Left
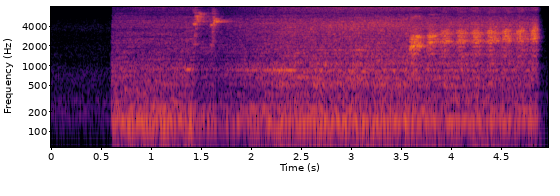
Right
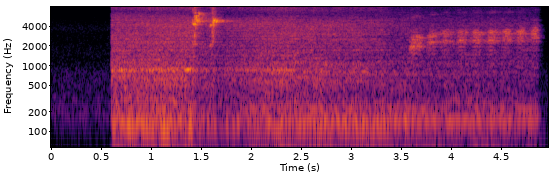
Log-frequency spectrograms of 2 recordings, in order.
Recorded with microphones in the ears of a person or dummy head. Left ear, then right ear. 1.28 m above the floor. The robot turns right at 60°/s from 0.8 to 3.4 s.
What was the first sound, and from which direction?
A bird, 105° right.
